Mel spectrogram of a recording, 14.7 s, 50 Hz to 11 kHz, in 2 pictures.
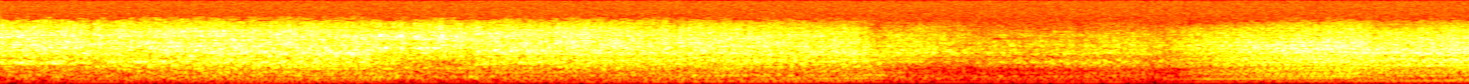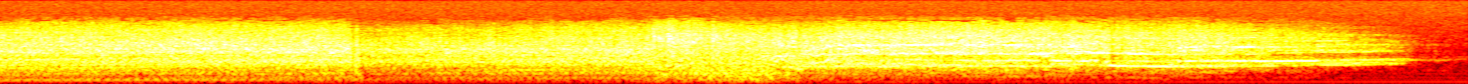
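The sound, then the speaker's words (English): A loud muscle car engine roars and shifts in pitch, then near the end a high tire squeal rises as the car brakes hard to a stop in a panic brake stop test pitting the SS-396 against the GTO and GT, fading abruptly. “First, Tony Tiger challenged me to a panic brake stop.”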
